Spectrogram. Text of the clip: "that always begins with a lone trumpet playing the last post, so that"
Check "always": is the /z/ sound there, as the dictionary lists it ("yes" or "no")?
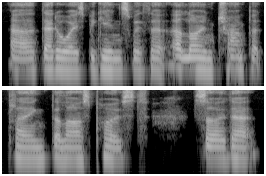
yes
